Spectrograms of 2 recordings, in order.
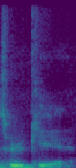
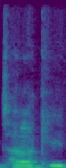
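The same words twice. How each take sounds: First: The name is said the Turkish way. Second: The name is said the usual English way. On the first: This is the new official name the country wants. "to Turkey" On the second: This is the old name used in foreign languages. "from Turkey"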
